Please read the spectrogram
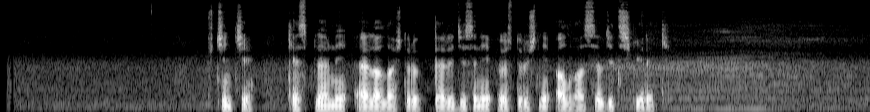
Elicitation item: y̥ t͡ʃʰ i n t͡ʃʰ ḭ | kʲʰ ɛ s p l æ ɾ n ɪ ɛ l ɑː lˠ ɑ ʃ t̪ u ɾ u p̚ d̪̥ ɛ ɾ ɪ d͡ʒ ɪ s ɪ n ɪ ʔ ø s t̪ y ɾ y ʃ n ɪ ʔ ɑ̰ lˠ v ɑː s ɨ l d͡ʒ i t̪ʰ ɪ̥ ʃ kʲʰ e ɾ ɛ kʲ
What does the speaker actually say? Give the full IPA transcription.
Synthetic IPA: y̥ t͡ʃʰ i n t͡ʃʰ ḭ | kʲʰ ɛ s p l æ ɾ n ɪ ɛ l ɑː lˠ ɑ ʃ t̪ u ɾ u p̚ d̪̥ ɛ ɾ ɪ d͡ʒ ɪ s ɪ n ɪ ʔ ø s t̪ y ɾ y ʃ n ɪ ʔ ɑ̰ lˠ ʁ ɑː s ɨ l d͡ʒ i t̪ʰ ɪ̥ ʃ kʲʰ e ɾ ɛ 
